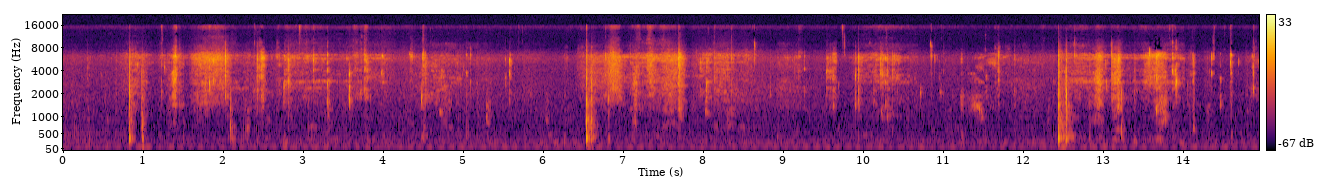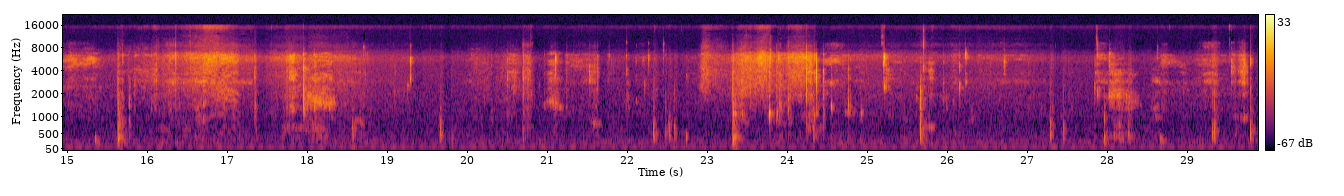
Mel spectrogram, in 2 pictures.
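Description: Eating yogurt from a plastic cup with a metal spoon: irregular light clicks and scrapes of the spoon against the cup, mixed with close mouth sounds of eating.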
